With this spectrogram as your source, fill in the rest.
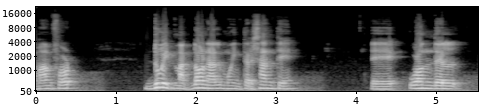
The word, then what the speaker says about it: Mumford: También Marshall McLuhan, también Louis Mumford, pronunciado Mumford, Dewitt MacDonald, muy interesante,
